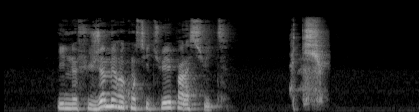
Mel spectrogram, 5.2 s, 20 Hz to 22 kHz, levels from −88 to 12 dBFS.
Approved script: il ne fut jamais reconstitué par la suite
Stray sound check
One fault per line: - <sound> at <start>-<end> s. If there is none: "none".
- sneeze at 3.6-4.1 s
